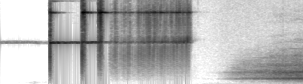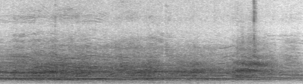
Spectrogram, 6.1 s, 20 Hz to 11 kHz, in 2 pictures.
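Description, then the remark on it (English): Two penny coins tossed in a game of two-up on Anzac Day clink and ring metallically in a quick burst of several bright chimes, then fall silent before a crowd's steady murmur and cheering swells in and holds to the end. “Two-up, of course, is a gambling game that involves tossing two penny coins, ideally ones from 1915, in the air and betting on how they'll land.”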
